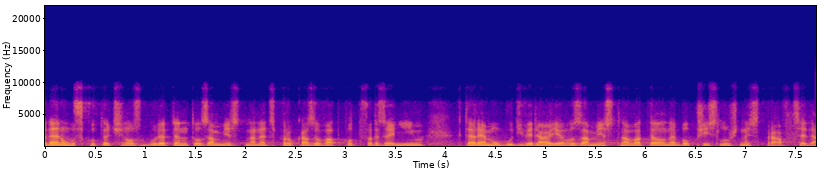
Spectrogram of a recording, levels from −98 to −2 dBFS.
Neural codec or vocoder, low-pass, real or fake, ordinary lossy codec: codec, 16 kHz, 0.8 kbps, ZipCodec; 7.2 kHz; fake; Opus, 24 kbps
